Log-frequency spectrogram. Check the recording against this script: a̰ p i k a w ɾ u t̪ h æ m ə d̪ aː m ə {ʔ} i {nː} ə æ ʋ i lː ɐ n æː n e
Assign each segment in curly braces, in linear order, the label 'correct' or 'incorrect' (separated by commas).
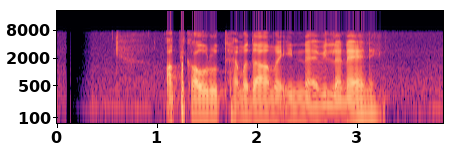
correct, correct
